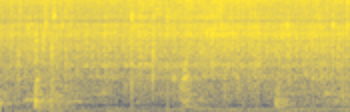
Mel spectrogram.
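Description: Carrot and other vegetables hitting a hot pan for vegetable soup, a loud dense sizzle filling the space up close, with a few soft stirring knocks inside it and no voices.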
